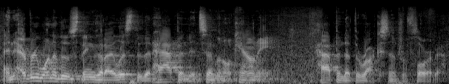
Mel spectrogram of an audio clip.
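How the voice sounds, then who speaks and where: A man's voice: fairly low pitch, very animated, very fast, slight background noise. A man giving an earnest, prepared public comment at a county meeting. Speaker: resident speaking at public comment. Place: county commission chamber.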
